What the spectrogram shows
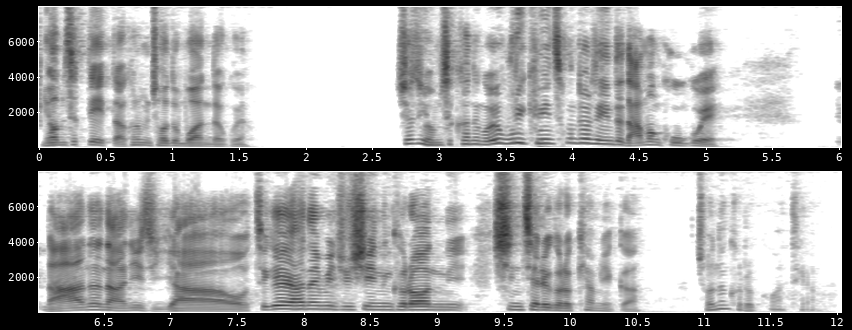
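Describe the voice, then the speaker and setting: A man's voice: on the high side, sing-song, brisk, fairly bright tone. A middle-aged man preaching a sermon in a church, talking in a conversational way, asking his listeners questions and acting out the voices of the people he quotes. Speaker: pastor. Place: church sanctuary.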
